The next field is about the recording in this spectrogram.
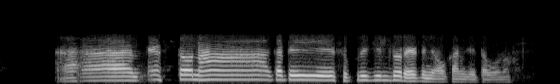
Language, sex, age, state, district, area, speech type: Santali, male, 60+, Jharkhand, East Singhbhum, rural, conversation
